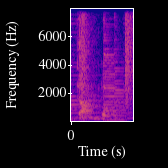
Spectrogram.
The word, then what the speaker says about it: Dumbo: La andiamo a pronunciare quanto più vicino possibile alla pronuncia originale, quindi “dámbou”.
